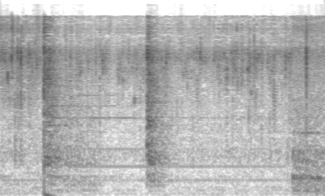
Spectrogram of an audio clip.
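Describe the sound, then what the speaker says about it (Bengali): Onions go into hot oil already sizzling with whole cumin, dried red chillies, bay leaves and whole garam masala for a mutton curry, with a sharp hiss and stirring clatter at three points over a steady fry. "এবার পেঁয়াজগুলো দিয়ে ভেজে নেবো"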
